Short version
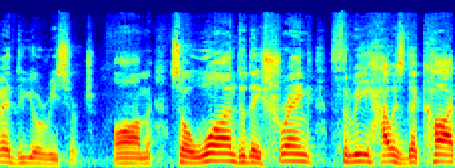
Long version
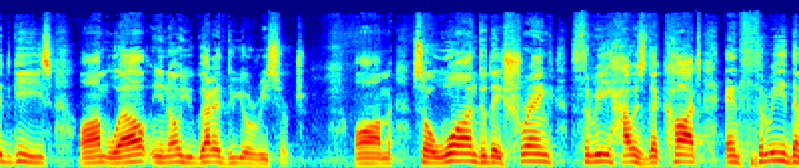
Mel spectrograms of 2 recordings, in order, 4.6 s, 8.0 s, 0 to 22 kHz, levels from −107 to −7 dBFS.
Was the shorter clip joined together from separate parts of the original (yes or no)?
yes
